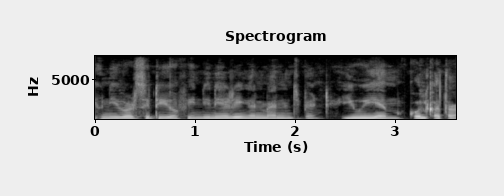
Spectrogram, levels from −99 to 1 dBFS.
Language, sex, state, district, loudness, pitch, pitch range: Bengali, male, West Bengal, Kolkata, -28 LUFS, 125 Hz, 115-130 Hz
